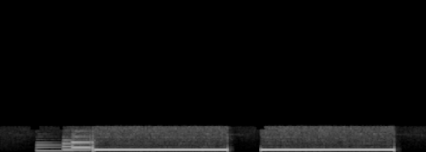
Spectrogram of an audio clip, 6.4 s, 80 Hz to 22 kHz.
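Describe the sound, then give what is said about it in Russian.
A telephone line tone plays while a call is transferred to an extension. Brief layered beeps lead into a loud, steady single tone, then a short gap and a second long steady tone. “Секундочку, вас сейчас переключу. Добавочный 114”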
